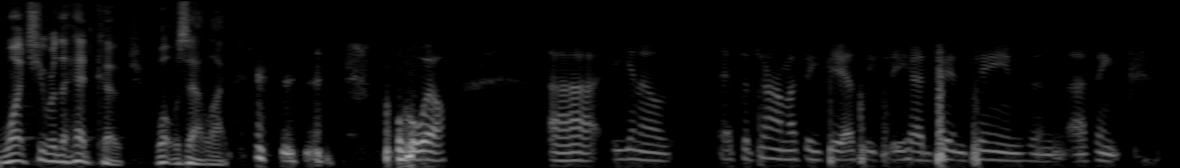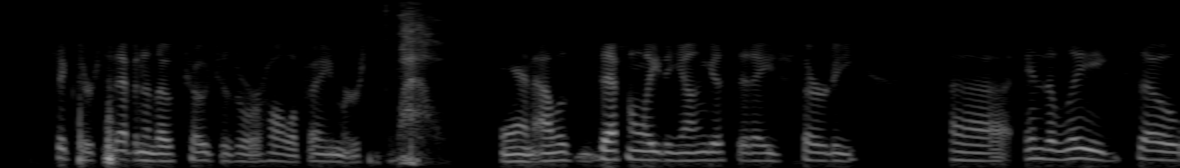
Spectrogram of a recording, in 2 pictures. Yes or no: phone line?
yes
